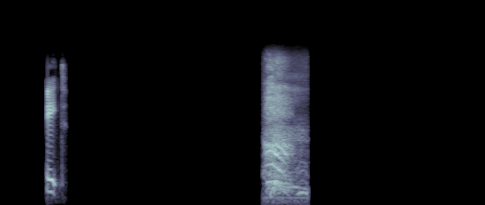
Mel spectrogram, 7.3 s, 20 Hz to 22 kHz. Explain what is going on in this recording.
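At 0.68 seconds, someone says "Eight." Then at 3.92 seconds, a person gasps.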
